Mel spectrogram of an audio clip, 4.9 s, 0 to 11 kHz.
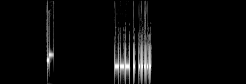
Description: Morse code, heard as a keyed tone, about 44 wpm, 700 Hz. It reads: OE5
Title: Callsign Prefixes for Top 100 DXCC - 45wpm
